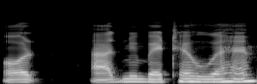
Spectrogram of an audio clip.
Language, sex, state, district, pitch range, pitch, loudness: Hindi, male, Bihar, Patna, 115-130 Hz, 120 Hz, -16 LUFS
